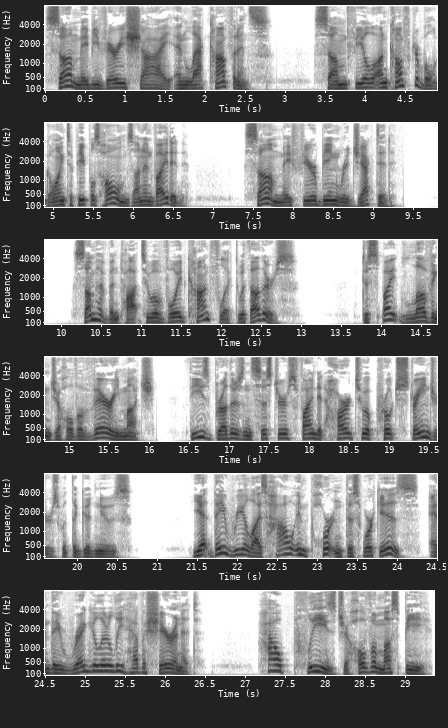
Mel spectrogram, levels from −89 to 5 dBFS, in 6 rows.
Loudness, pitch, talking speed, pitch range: -18 LUFS, 145 Hz, 145 wpm, 120-170 Hz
